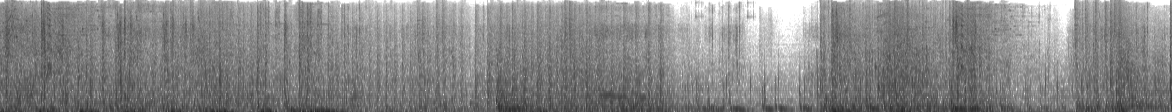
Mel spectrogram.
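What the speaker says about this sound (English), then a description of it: "Somebody else is shooting at the guy too that's chasing you." Fortnite gunfire during a duo match, a continuous loud crackle of rapid shots and overlapping bursts, several weapons firing at once, close and sustained with only brief dips.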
